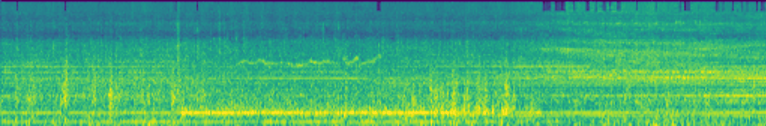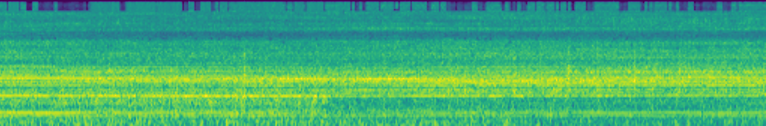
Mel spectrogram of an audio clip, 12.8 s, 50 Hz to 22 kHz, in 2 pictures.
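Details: 1960 Scott-McCulloch 12hp outboard fitted with a 14.1hp McCulloch powerhead, bronze Michigan Wheel prop, 24:1 synthetic fuel, cruising on the lake: steady, even buzzing drone over wind and water noise, no misfires or knocking; normal running at speed.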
